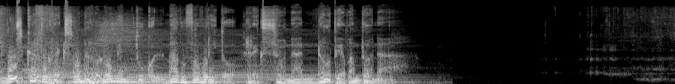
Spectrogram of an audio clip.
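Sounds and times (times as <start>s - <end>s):
speech: 0.1s - 4.1s
water running from a tap: 5.7s - 6.7s.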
